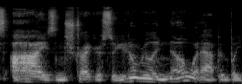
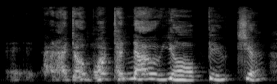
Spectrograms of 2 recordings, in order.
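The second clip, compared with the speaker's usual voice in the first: high, loud, slow cry; retold outburst; 13 semitones higher, 11 dB louder, slower than usual. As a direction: shout it slowly, pitched way up. Acted outburst of a film line.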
